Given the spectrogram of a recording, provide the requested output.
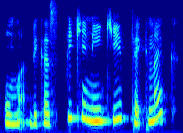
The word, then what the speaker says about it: piquenique: All of this sounds like E. All of them. I know this is an exception to the rule. If it's in the middle, don't pronounce like E, but this is a unique word, okay? Even writing it is so weird. But anyways, piquenique. That's how you pronounce picnic in Portuguese.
